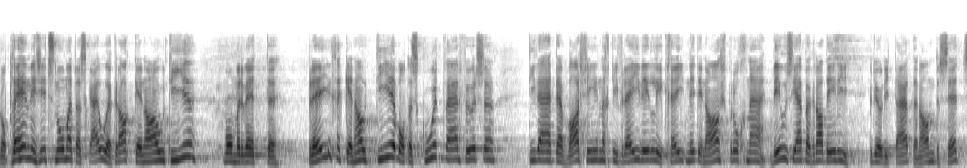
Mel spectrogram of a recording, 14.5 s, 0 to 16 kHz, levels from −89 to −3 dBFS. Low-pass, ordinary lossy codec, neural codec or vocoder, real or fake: 7.2 kHz; none; codec, 16 kHz, 8 kbps, FreqCodec, larger model; fake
